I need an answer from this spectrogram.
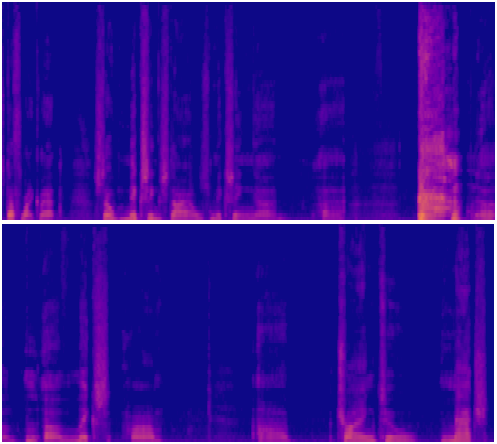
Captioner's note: coughs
